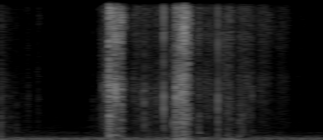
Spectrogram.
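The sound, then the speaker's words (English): A paper envelope being torn open, with two short, crisp ripping bursts close together, faint against a quiet background. “Let us open the envelope.”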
